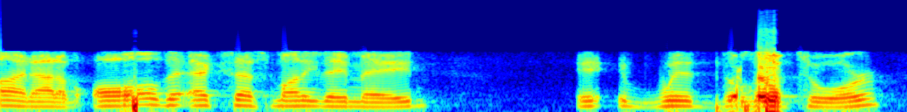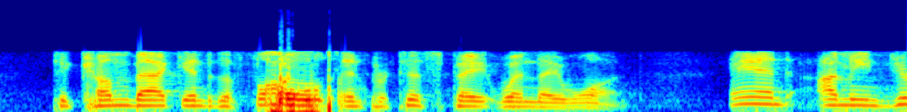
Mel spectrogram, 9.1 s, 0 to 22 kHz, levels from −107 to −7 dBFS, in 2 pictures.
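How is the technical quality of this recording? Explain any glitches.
The technical quality is poor: the speech is band-limited and rough throughout, and it breaks up three times.

All the way through, the voice is buzzy and gravelly with nothing above 4 kHz. This is GSM full-rate codec damage, and it is plainly audible. The sound fits a 13 kbps GSM full-rate stream, which reduces the vocal tract to a filter and drives it with sparse, regularly spaced pulses.

From 0.6 to 0.74 s, 3.56 to 3.91 s, and 5.86 to 6.25 s, the speech squawks, pops and gargles. These are GSM bit errors. Corrupted filter, pitch or gain values reach the decoder, which warps the spectrum and makes the level jump frame by frame. The second and third bursts are longer and messier.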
